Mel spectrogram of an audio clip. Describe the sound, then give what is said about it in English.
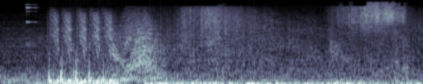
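Space fighters firing on an Orion freighter under attack: a loud, continuous barrage of blasts and whooshing sweeps over a deep rumble, dense and chaotic throughout. “There's a freighter under attack! He's right. Looks like an Orion freighter being attacked by a triad of fighters.”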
